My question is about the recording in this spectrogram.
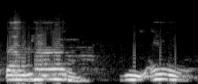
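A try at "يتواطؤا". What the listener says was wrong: Yutawa do. Yutawa do. Jangan tawa di'u ya.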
